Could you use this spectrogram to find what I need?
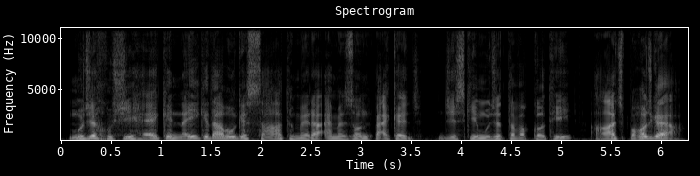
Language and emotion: Urdu, happy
